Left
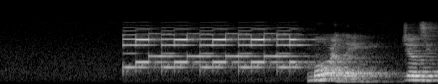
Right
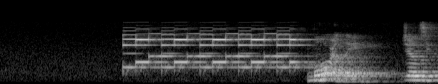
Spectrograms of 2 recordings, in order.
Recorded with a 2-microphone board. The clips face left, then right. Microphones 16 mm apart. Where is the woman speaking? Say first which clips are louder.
Left 1 dB; 5° left (ahead or behind), 1.0 m.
